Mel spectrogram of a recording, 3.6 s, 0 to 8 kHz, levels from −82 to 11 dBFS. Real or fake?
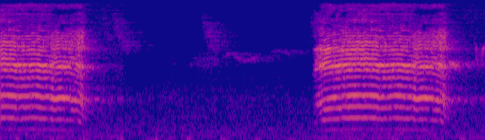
fake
